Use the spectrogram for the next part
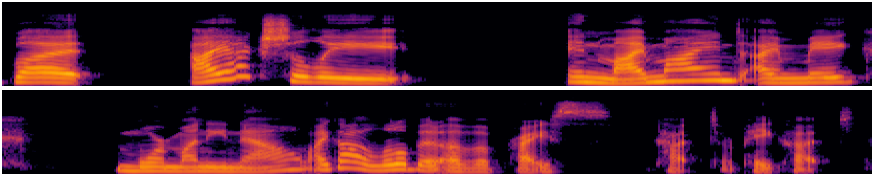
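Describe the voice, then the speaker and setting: A woman's voice: mid-range voice, lively intonation, unhurried, smooth, dry recording, studio quality. A middle-aged woman from Iran, a podcast guest talking candidly and with determination about her career change. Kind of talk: casual interview talk.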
